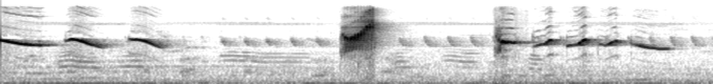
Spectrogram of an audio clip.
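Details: Olive-winged bulbul song used to lure birds: looping whistled slurs, a harsh rasping burst, then a chattering run of quick, wavering whistles.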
